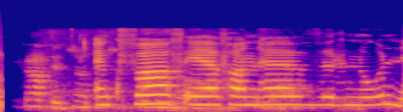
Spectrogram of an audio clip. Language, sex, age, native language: Icelandic, male, 12, Icelandic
